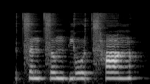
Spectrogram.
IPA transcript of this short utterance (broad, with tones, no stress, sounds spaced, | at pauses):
t͡s ə˥˧ n t͡s ɤ˥˧ ŋ p j o˥˩ ʊ̯ t͡sʰ ɑ˥ ŋ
